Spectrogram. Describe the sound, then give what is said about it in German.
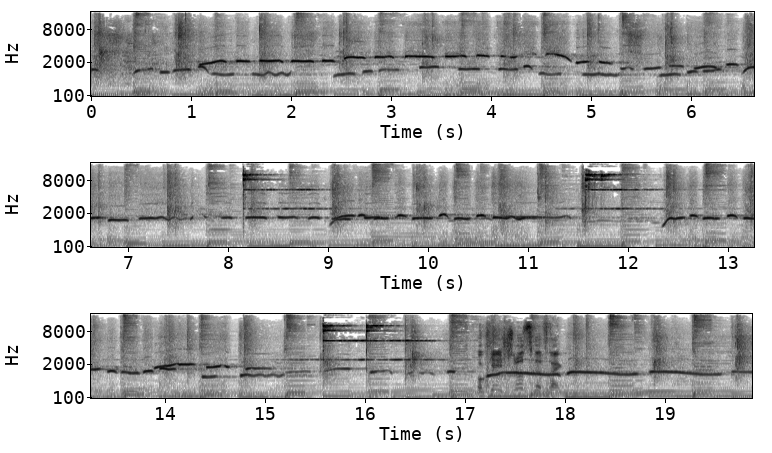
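Several people whistle a bright, wandering melody together over a loud, steady backing track with a strong beat, the whistling sustained and prominent throughout. “Los, alle mitpfeifen, weil wenn wir pfeifen, sehen wir alle gleich scheiße aus.”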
